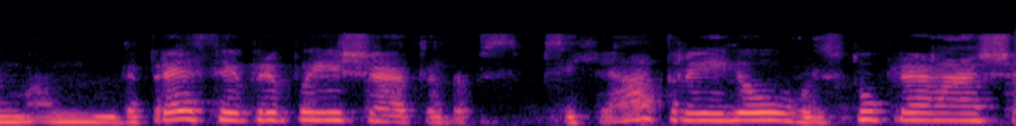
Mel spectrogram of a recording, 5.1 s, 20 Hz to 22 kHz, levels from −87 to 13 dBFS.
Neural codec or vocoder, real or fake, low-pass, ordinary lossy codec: none; real; 7.2 kHz; AAC, 32 kbps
